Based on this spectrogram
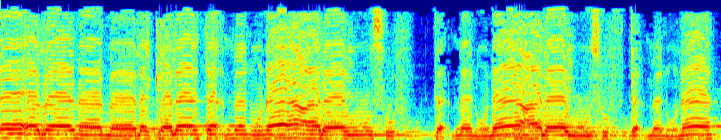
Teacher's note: اقول الوجه هنا الروم، الاتيان ببعض الحركة ثلثي الحركة وترك الثلث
